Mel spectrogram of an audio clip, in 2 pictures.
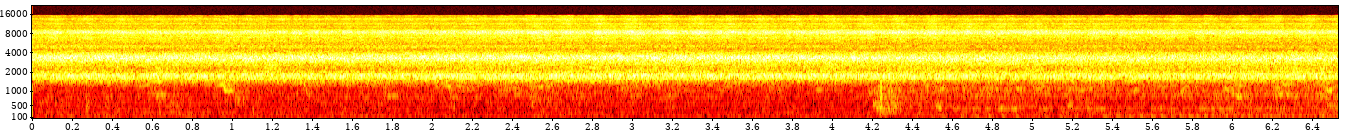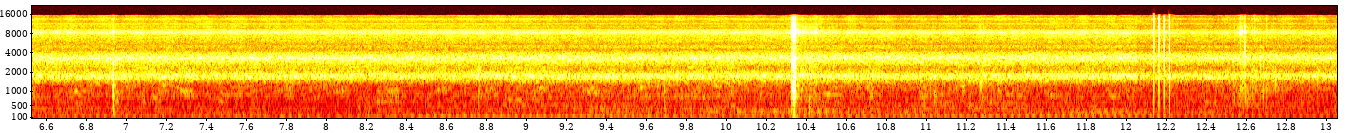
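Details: Cicada chorus on open prairie: an unbroken, steady, shrill hum fills the whole stretch, while a soft low rumble and a few sharp clicks sound briefly toward the end.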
